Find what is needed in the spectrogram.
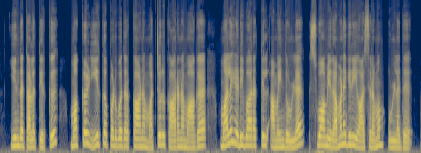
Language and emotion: Tamil, neutral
